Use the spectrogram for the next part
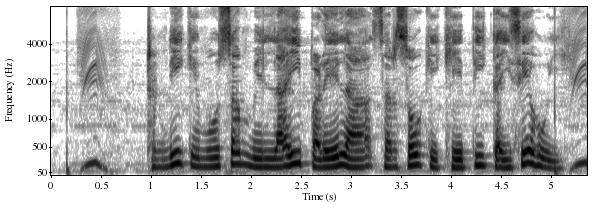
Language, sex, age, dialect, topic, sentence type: Bhojpuri, male, 31-35, Northern, agriculture, question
